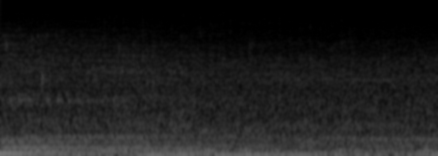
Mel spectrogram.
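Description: A low, steady rumble with a hum, like a motor running.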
